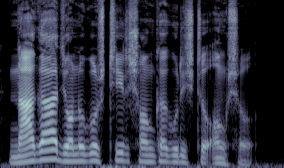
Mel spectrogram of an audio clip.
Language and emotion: Bengali, neutral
